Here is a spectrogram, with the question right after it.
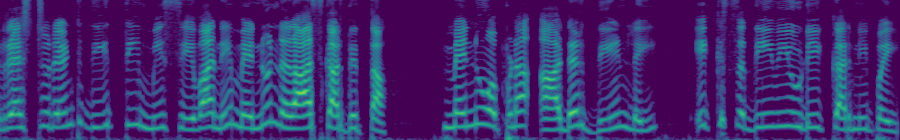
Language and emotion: Punjabi, angry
